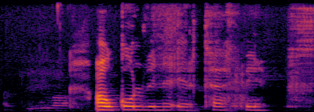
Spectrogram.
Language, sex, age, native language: Icelandic, male, 10, Icelandic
